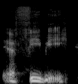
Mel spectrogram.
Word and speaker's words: Phoebe: It's with an H, but it's pronounced Phoebe.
